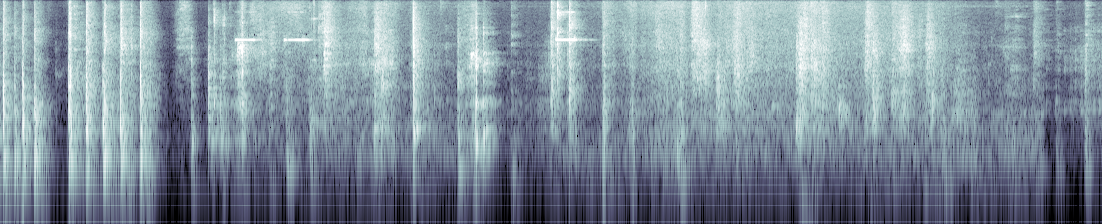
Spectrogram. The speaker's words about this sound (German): Kannst du nicht mit einem Metallding in eine beschichtete Pfanne? Aber es dampft schon. Der Sesam wird verprügelt.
